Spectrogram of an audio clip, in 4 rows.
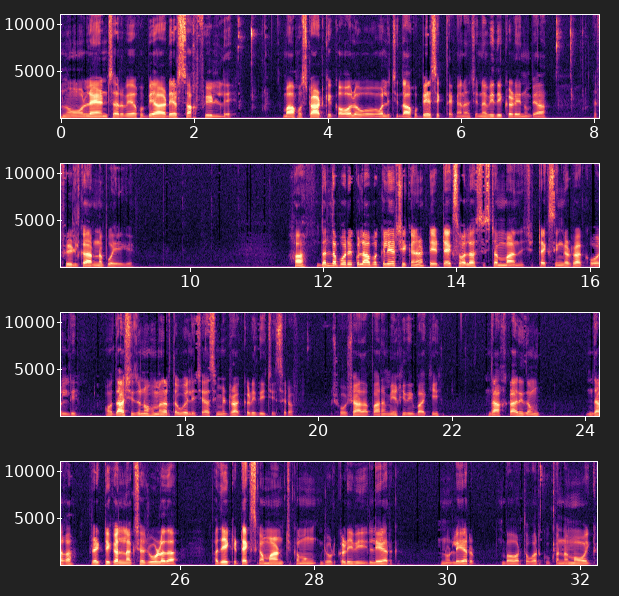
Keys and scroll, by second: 2.7 ctrl+s, 7.5 ctrl+s, 31.3 Escape.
